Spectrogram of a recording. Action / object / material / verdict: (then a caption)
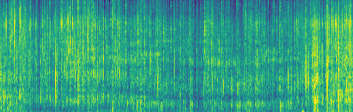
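scrape / plastic zipper bag holding small seeds / plastic / none. Fingertips with long nails press and crinkle a clear plastic zipper bag, partly filled with small seeds, near its seal. A steady, dense stream of bright, crisp crinkles and tiny crackling ticks runs throughout with almost no low end, and each snap dies away almost instantly.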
